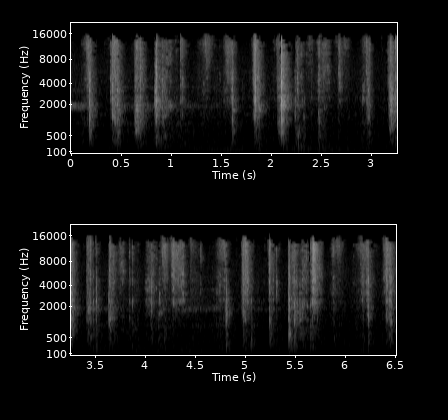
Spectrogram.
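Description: A tarot deck being shuffled by hand, the cards slapping and flicking against each other in quick, uneven strokes, about four a second.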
